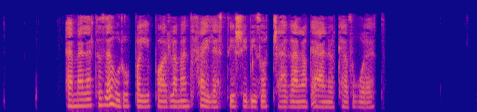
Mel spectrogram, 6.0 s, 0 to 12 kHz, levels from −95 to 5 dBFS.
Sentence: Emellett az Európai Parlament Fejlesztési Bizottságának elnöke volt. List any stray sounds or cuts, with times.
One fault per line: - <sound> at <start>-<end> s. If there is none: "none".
none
